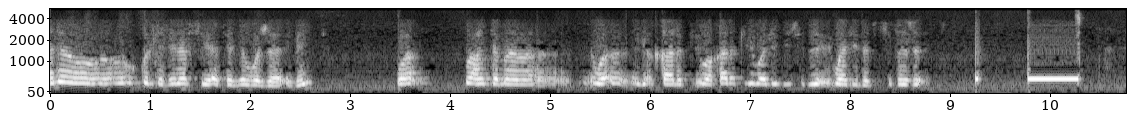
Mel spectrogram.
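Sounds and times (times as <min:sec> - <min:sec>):
speech: 0:00.0 - 0:09.4
telephone tone after a call is cut off: 0:09.8 - 0:10.3.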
